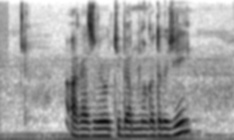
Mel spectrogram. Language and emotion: Russian, neutral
